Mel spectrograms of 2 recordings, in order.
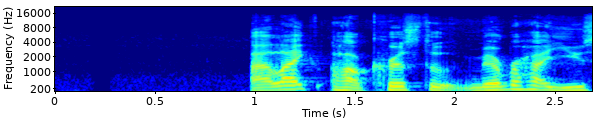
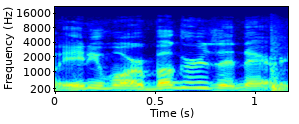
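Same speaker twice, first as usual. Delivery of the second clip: put-on much higher, fussing baby-talk question; doting parent; 10 semitones higher than usual. Parent checking on a crying toddler, high coaxing voice. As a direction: tease like a parent wiping a little nose.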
